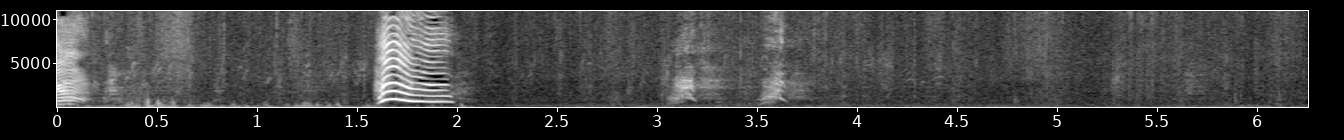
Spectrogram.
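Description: A dog barks once, loud and short with a falling pitch, about two seconds in, then gives two fainter yaps about a second later.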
